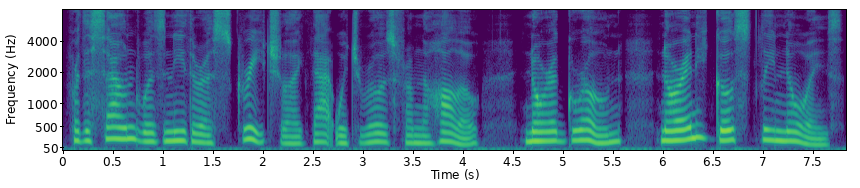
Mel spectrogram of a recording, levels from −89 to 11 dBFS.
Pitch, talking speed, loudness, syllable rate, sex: 185 Hz, 160 wpm, -16 LUFS, 3.8 syllables/s, female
